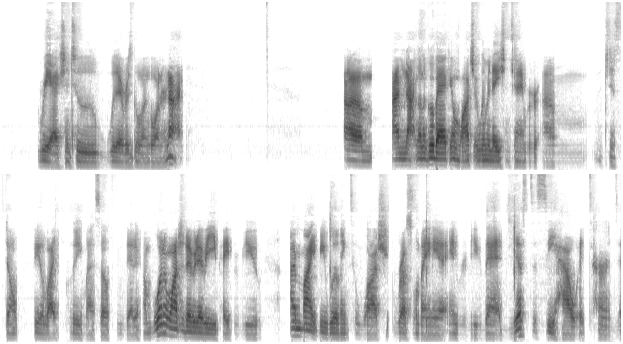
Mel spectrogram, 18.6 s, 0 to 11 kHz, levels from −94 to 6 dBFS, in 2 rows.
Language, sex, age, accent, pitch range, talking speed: English, male, 20-39, American, 85-100 Hz, 165 wpm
